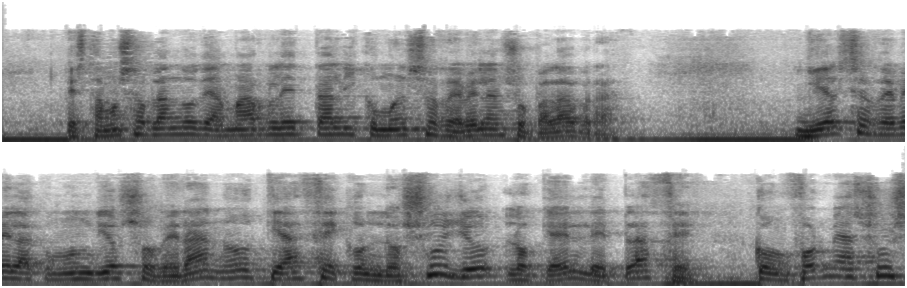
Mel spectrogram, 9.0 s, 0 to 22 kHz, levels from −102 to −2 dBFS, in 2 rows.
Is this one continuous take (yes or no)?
yes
